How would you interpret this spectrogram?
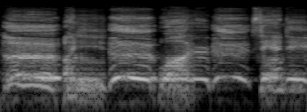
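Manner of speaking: very high, loud, slow gasping creature voice; gasping squid. Acted. Tiny squid begging for water, high and gasping. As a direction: gasp the words out like a dying little squid. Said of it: "He basically says".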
